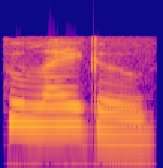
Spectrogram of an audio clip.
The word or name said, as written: Hulegu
